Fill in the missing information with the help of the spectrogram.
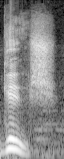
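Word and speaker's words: Gwosdz: He pronounce it Doug Gouch.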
